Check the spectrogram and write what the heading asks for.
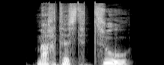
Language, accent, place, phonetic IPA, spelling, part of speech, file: German, Germany, Berlin, [ˌmaxtəst ˈt͡suː], machtest zu, verb, De-machtest zu.ogg
- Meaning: inflection of zumachen: 1. second-person singular preterite 2. second-person singular subjunctive II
